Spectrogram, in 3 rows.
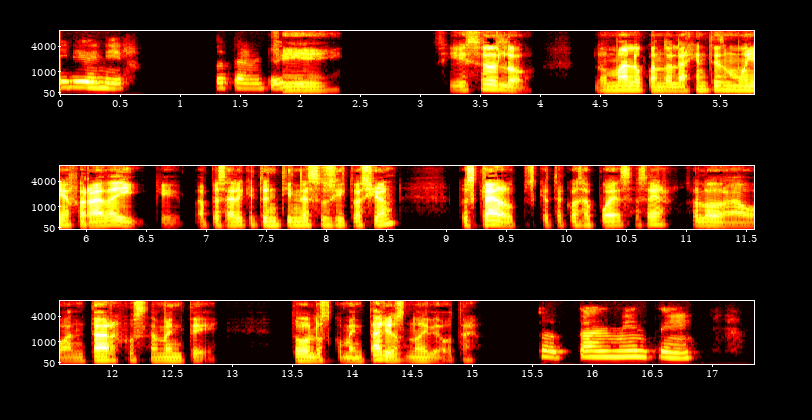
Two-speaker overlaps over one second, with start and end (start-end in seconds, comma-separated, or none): none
